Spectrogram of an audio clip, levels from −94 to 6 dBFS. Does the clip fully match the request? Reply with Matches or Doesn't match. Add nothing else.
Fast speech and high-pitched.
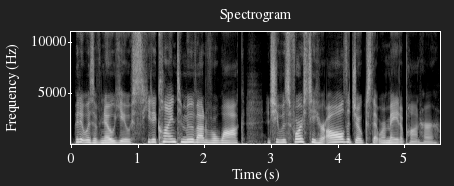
Matches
